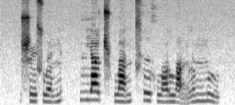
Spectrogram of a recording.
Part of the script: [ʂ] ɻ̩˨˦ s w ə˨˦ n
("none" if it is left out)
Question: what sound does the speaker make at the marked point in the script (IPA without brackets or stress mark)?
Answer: ʂ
